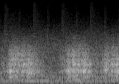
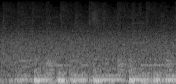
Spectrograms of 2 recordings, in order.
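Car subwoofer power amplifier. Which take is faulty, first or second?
first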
